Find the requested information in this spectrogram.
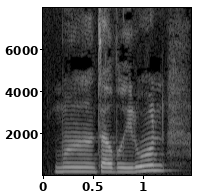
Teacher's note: Ra here is heavy because it has a dhamma.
